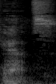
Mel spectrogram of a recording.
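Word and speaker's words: Tkautz: Melissa Touts. Is that how you say her name? Touts. Silent T. Touts.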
